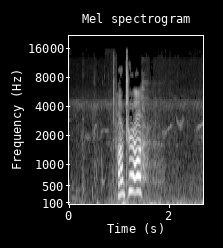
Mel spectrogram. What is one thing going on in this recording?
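A boy speaks outdoors.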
